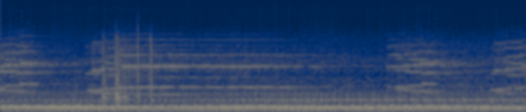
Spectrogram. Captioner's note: spear clattering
